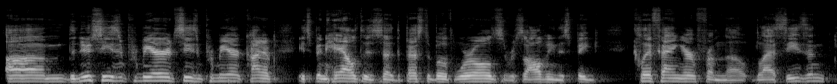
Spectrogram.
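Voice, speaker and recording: With a medium-pitched voice at a normal speed and few pauses, a middle-aged man hosts a podcast. His casual introductions are rambling, wry and self-mocking.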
